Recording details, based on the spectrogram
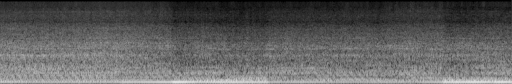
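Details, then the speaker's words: Freshly rebuilt Ford 302 V8 on its first start, with a weak battery and little ignition advance: a low idle with an uneven, stumbling beat dropping out now and then. A misfire at idle. "Misfire, I can hear it missing. Hang on, I'm running out of idle."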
